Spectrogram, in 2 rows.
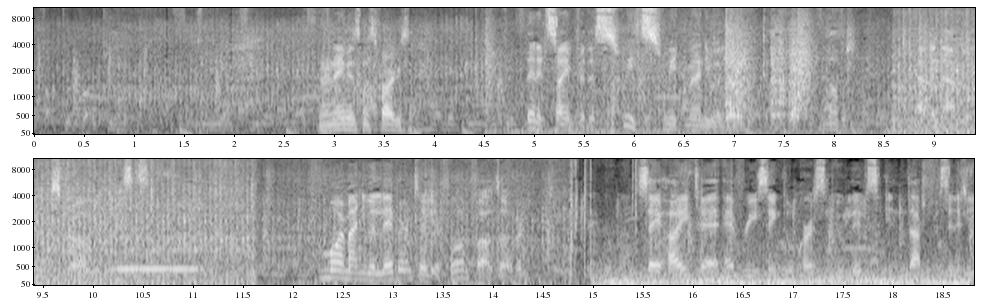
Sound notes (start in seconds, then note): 8.4 motor sounds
